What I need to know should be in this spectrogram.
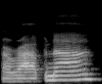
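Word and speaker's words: Arabena: underscore uh a-r-a-b-e-n-a in if you're wondering it's pronounced arabana that is my like traditional African name it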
